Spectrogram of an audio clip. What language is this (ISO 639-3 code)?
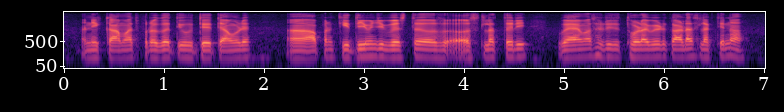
mar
